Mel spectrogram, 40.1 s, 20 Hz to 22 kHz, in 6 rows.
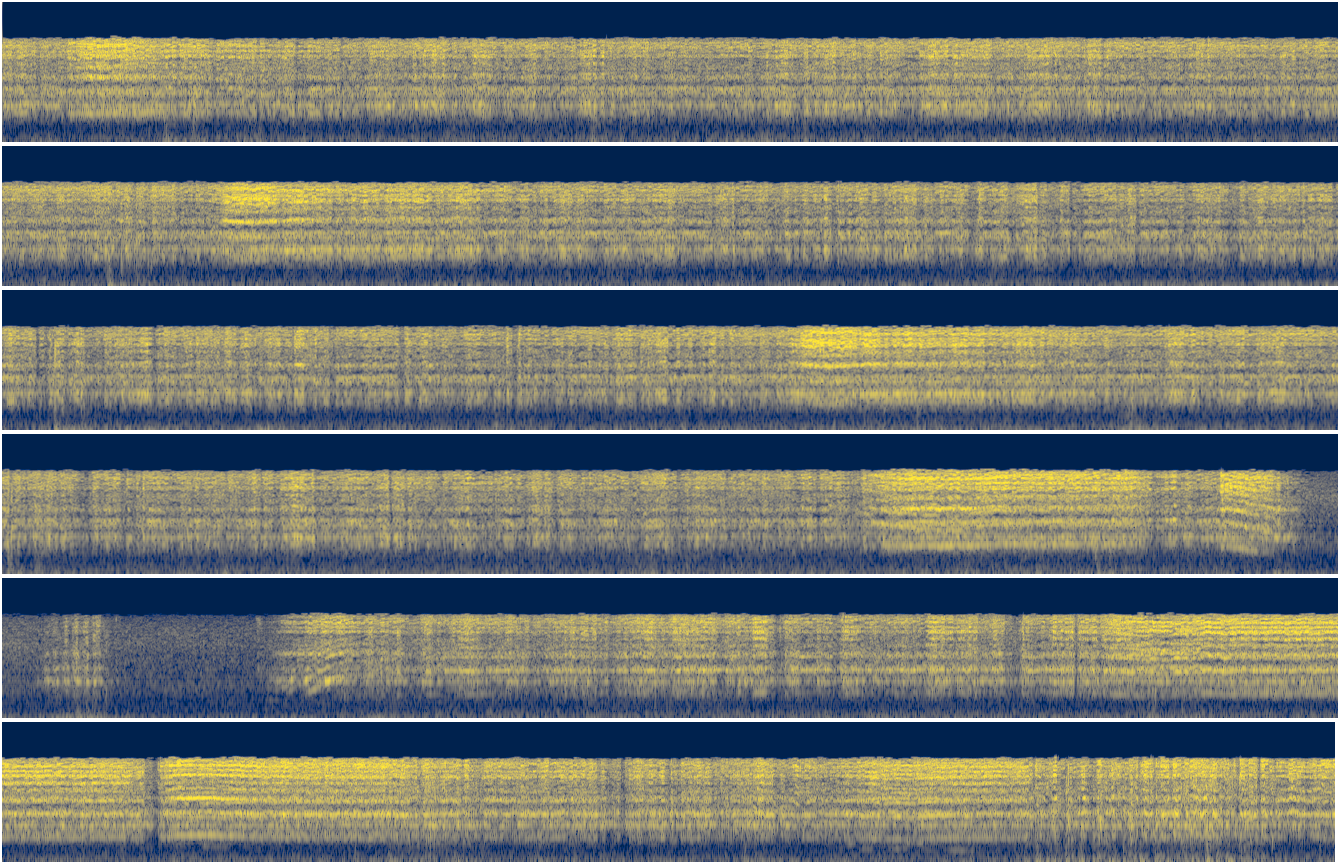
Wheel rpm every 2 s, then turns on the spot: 230, 230, 230, 230, 230, 230, 230, 230, 230, 230, 230, 240, 220, 60, 140, 200, 200, 190, 190, 200.
26-28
